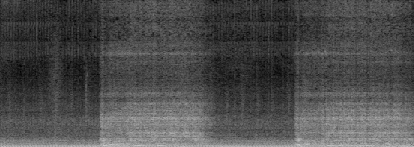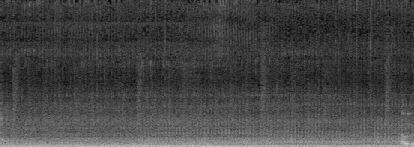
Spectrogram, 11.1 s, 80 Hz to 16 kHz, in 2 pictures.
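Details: Predator 3500 generator after no-start repair and reassembly with gaskets: two rising pulls, then fires and settles into a steady, even low hum without stumbling; starts and idles well.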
